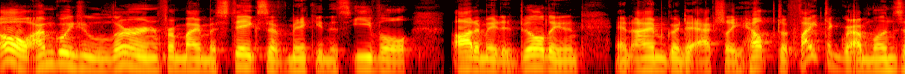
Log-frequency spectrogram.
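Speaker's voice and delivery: ordinary delivery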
